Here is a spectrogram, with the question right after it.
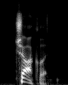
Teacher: Three clunky syllables, but native speakers completely drop that middle O. It transitions straight into a quick two-cllable word, chocolate.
